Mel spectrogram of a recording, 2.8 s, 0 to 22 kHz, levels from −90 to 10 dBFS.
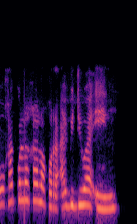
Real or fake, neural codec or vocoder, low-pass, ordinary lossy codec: real; none; 7.2 kHz; Opus, 32 kbps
